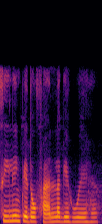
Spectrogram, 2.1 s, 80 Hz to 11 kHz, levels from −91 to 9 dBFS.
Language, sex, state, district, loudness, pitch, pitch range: Hindi, female, Jharkhand, Garhwa, -16 LUFS, 220 Hz, 215-245 Hz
